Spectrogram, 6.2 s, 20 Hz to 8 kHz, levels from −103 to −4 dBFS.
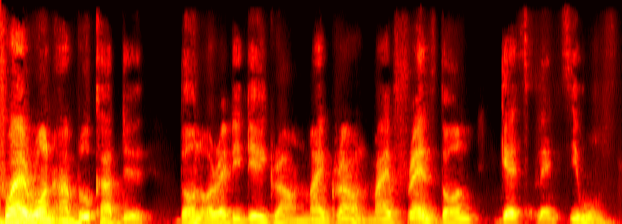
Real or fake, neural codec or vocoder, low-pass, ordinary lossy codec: fake; codec, 16 kHz, 1 kbps, X-Codec, WavLM features, trained on Multilingual LibriSpeech; none; none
